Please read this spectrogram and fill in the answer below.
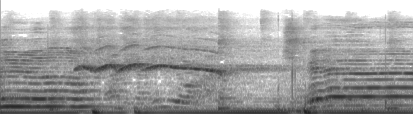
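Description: Karaoke: a man singing through a microphone over a backing track, holding a long note at the start and another from about three seconds in. Between them a single high wavering tone sounds for about a second and a half.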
